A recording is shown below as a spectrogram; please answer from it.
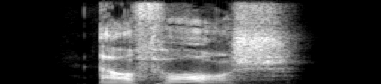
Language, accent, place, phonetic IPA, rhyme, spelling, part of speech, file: German, Germany, Berlin, [ɛɐ̯ˈfɔʁʃ], -ɔʁʃ, erforsch, verb, De-erforsch.ogg
- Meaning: 1. singular imperative of erforschen 2. first-person singular present of erforschen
